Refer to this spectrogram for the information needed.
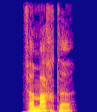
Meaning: inflection of vermachen: 1. first/third-person singular preterite 2. first/third-person singular subjunctive II
- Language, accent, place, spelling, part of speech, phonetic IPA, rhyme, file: German, Germany, Berlin, vermachte, adjective / verb, [fɛɐ̯ˈmaxtə], -axtə, De-vermachte.ogg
